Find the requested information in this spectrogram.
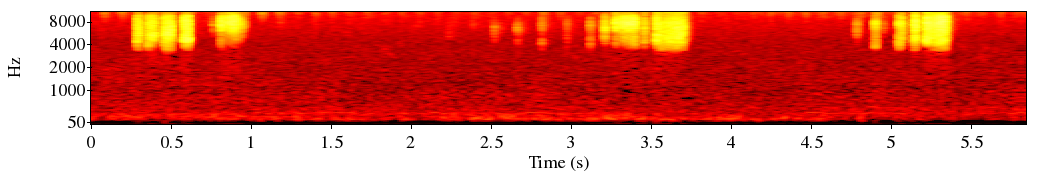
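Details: Eastern banded grasshopper stridulating in Zalahalap, Hungary, on 18 July 2022: bursts of high, dry rasping pulses, a short series of ticks followed by a louder hissing buzz, repeated about every two to three seconds, with faint softer ticking between.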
